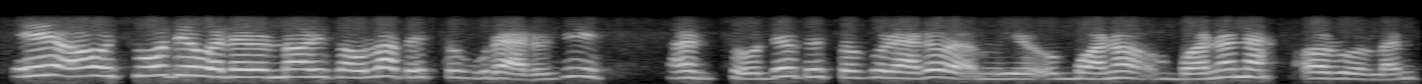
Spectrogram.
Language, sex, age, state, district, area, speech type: Nepali, female, 30-45, West Bengal, Kalimpong, rural, conversation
